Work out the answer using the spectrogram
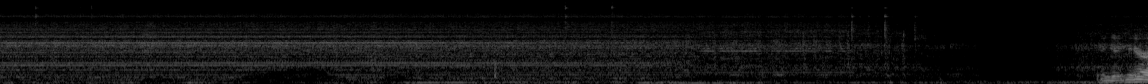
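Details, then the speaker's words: Celestron CGEM II equatorial mount during hypertune: faint, steady high-pitched motor whine, no clicking or grinding from the gears as before; very little play, normal quiet motor drive. "quiet it got there let's just see got very little play it's definitely better than it was because I don't hear it clicking now when I was before"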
